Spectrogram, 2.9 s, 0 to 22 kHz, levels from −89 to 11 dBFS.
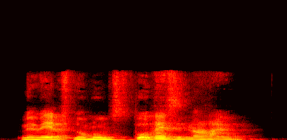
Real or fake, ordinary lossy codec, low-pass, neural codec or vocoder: fake; AAC, 48 kbps; 10.8 kHz; codec, 24 kHz, 1 kbps, SNAC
